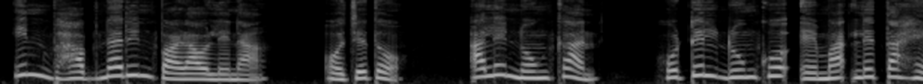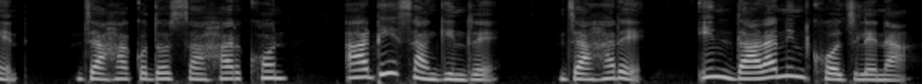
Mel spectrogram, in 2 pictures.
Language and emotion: Santali, sad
